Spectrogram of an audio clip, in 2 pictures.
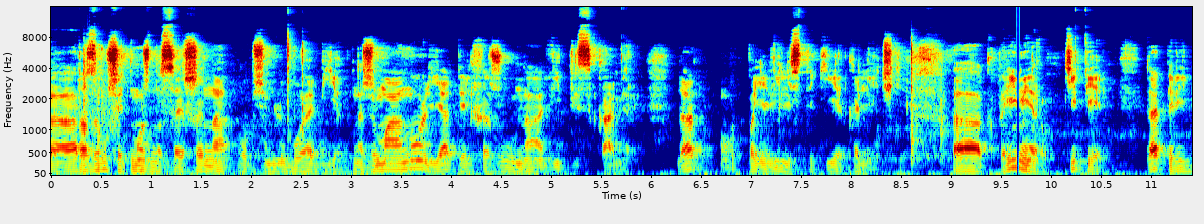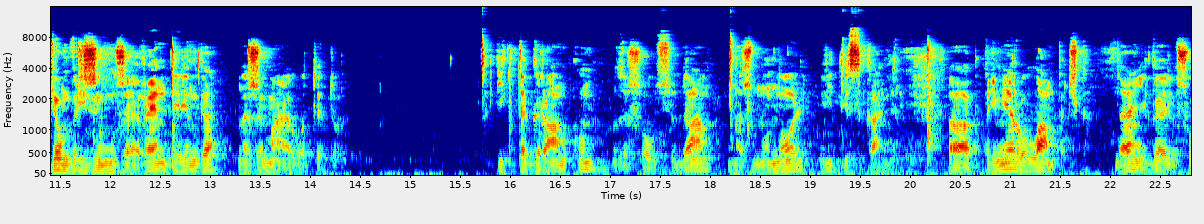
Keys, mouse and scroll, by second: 2.4 KP_0, 5.7-7.2 middle drag, 10.7 click, 15.8 KP_1, 18.2 KP_0, 19.3 right click.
